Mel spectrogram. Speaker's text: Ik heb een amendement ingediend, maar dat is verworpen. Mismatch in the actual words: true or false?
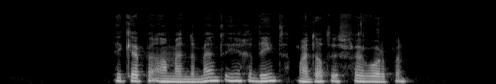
false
